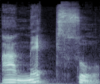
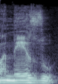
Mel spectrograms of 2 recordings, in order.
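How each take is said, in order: First: The middle consonant is a ks sound. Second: The middle consonant is a plain s sound. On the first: The speaker calls it right. "Eu falo anexo. ... esse X tem som de C S" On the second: The speaker calls it wrong. "Eu não falo aneso, não"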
